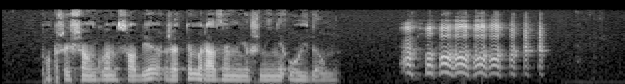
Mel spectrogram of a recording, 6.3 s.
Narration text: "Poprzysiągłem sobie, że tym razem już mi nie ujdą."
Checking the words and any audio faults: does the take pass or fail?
fail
